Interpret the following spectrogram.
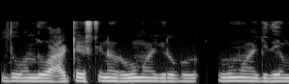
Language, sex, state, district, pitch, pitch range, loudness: Kannada, male, Karnataka, Koppal, 155 Hz, 150-160 Hz, -17 LUFS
